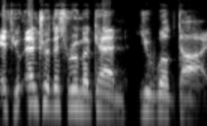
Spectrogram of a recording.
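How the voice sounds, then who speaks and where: This man is doing a put-on character voice. His pitch sits fairly high for a man. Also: moderate pace, ordinary pitch variation. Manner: menacing.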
